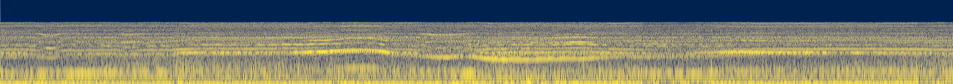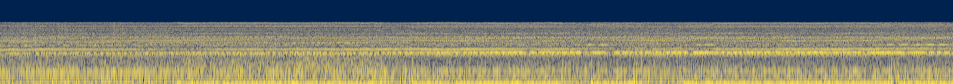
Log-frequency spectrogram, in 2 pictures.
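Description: FPV quadcopter's brushless motors and propellers whining in flight. The whine is a stack of tones that slides up and down with the throttle for the first several seconds, then holds at a steadier pitch.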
